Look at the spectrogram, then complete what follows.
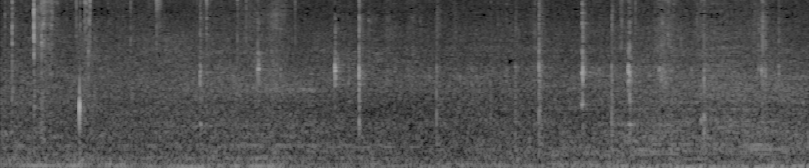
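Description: Low steady hum under scattered, irregular light clicks and ticks, with one sharper click about a second in.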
